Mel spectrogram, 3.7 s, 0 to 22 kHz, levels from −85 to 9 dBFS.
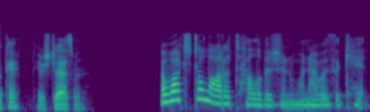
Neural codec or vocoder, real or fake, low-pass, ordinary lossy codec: none; real; 7.2 kHz; Opus, 64 kbps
